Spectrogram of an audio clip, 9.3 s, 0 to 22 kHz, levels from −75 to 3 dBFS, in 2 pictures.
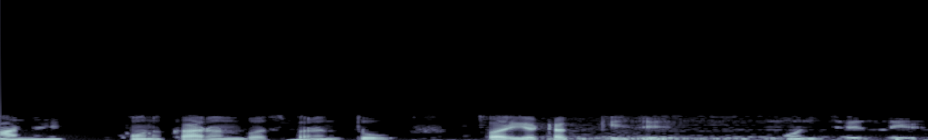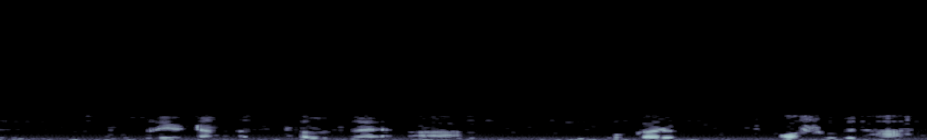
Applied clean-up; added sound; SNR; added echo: classical method spectral subtraction.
